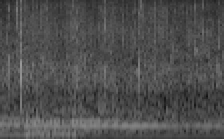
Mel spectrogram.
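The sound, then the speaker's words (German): A church audience claps steadily to welcome new members, the applause a dense wash of hand claps over a low sustained hum, with no one speaking. “Komm, lass uns doch unseren neuen Mitgliedern nochmal einen herzlichen Applaus geben.”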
